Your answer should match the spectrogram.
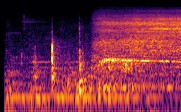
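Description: A machine running steadily with a held whine and a hiss that swells louder about a second in, with a couple of sharp knocks before it.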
